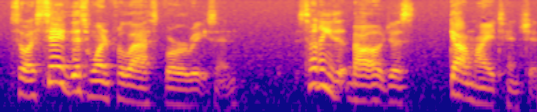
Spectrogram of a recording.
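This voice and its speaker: A man talks at a moderate pace with very wide pitch swings over noticeable background noise. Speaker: YouTuber reacting to comments. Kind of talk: commentary reading comments. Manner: halting.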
